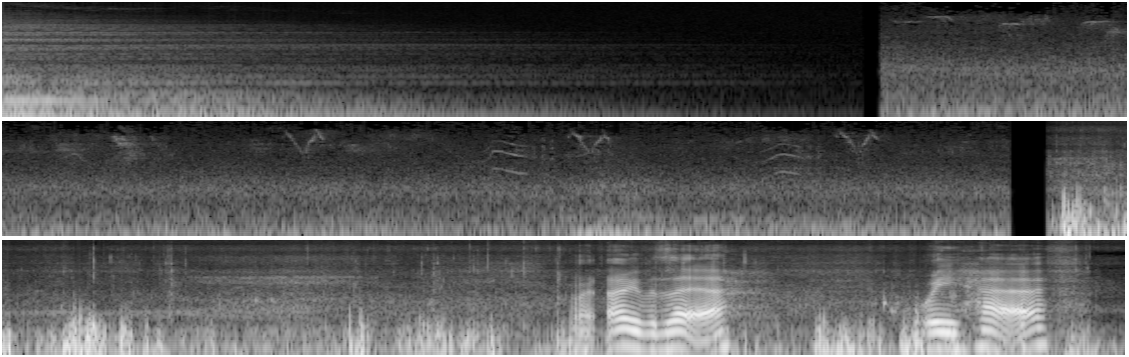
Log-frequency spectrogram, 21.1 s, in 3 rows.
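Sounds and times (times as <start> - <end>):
steady low rumble: 0.0 - 4.4, 10.6 - 11.8, 13.6 - 21.0
birds chirping: 5.5 - 20.9.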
